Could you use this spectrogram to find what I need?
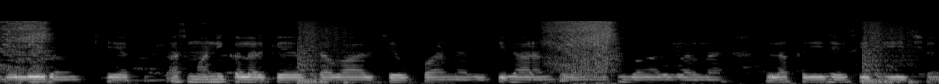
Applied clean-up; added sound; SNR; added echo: classical method WPE with log-MMSE.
